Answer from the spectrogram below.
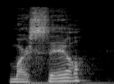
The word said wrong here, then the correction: Marseille: Marseille. Very close.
